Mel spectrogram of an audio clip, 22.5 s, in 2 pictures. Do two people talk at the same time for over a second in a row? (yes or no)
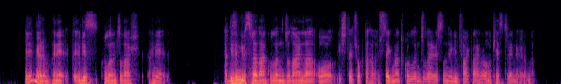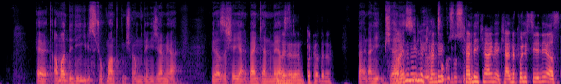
yes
